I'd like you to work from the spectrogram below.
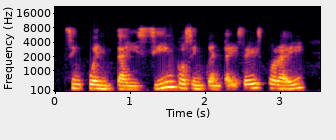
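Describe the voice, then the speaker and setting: A woman with a Guatemalan accent speaks very slowly in a somewhat breathy voice with ordinary pitch variation. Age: 60s. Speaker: daughter of a railway union leader, conference speaker. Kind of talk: oral history testimony. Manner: halting, repetitive.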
